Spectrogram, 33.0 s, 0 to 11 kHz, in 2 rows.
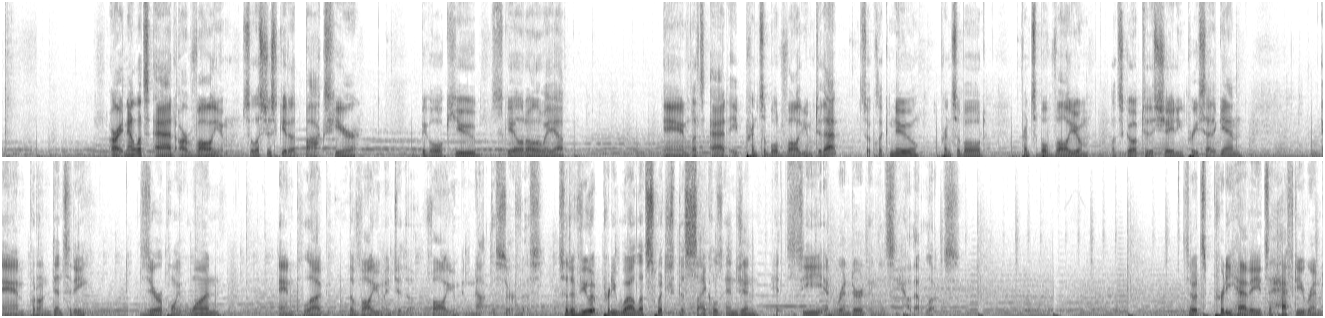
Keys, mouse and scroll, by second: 0.0 KP_0, 1.1 z, 1.5-4.8 middle drag, 1.8-2.1 scroll down 2, 2.1 scroll up 2, 2.4-3.1 scroll down 2, 3.1-4.8 scroll down 1, 5.1-5.5 scroll down 2, 5.5 s, 6.9 KP_0, 10.6 click, 12.7-14.7 drag, 18.9-22.4 drag, 19.1 KP_Enter, 23.4-33.0 drag, 27.0 z.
